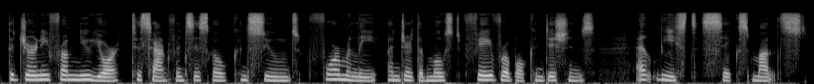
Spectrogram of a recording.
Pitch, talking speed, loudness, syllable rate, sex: 195 Hz, 140 wpm, -22 LUFS, 4.4 syllables/s, female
